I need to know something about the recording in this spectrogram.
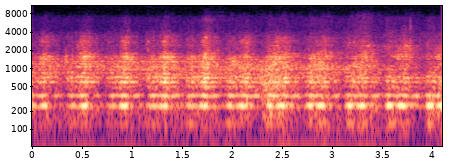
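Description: A low steady hum with faint background noise: room tone between spoken sentences.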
